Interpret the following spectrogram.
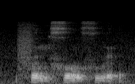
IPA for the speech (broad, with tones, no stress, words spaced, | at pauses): fə˧˩mxo˧˩ xṵ˧˨ə̯ʔ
